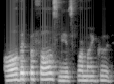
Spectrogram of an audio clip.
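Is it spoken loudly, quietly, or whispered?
quietly. It is spoken softly and quietly.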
